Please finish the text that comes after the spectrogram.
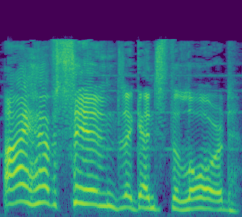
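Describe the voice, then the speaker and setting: A man's voice: high voice, expressive, slow pace, heavily acted. An actor playing a commanding, passionate king of ancient Israel in a dramatized scripture reading. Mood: remorseful. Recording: loud background music.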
